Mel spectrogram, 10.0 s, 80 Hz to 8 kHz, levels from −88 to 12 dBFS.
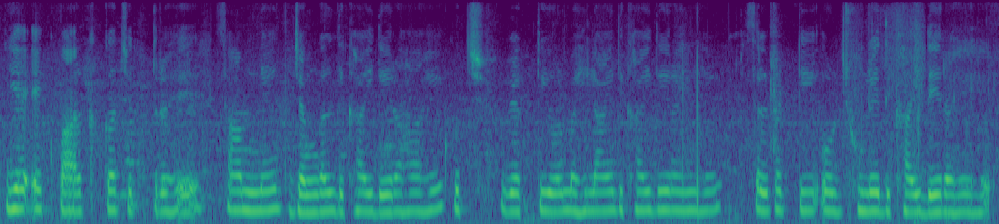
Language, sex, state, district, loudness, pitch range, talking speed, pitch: Hindi, female, Chhattisgarh, Bastar, -23 LUFS, 195-210 Hz, 175 wpm, 200 Hz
